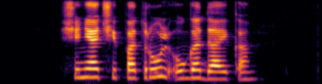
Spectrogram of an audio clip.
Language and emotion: Russian, neutral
